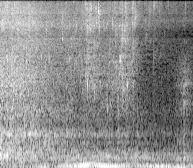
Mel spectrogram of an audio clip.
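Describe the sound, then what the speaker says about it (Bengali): Water pours into a simmering fish curry of katla and flat beans with tomato and cumin, a steady close trickle and splash with no one talking. "এই পর্যায়ে দিয়ে দেব জল।"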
